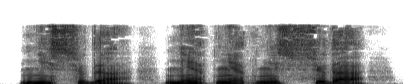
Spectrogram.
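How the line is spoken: Hiss. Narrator (Russian): прошипел Горлум

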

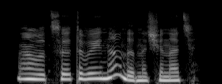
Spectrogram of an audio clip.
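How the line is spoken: Giggling. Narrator (Russian): хихикнула я

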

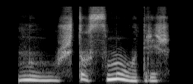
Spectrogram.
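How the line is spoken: Angry hiss. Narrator (Russian): сердито прошипела ему Хёрдис

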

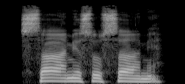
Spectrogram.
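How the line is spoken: Grumbling. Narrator (Russian): проворчал командир полка

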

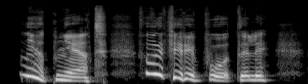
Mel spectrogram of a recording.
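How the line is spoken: Laughing. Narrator (Russian): рассмеялась миссис Бэйнс

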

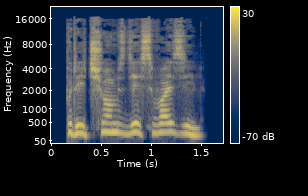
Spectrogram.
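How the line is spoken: Hoarse question. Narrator (Russian): хрипло спросила

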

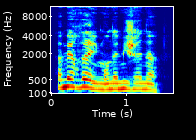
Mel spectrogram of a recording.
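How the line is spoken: Exclaiming. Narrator (French): s'écria-t-il

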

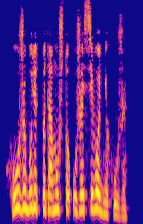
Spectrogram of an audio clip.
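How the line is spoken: Plain. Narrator (Russian): сказал Мануэль

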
